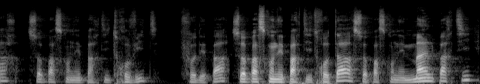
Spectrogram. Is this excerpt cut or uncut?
uncut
